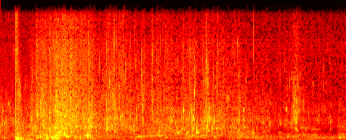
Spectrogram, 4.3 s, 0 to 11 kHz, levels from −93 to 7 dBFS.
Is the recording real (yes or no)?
no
